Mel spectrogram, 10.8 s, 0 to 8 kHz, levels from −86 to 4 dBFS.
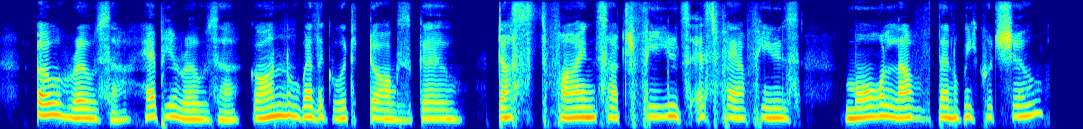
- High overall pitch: No, medium, 180 Hz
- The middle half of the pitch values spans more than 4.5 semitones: No, average, 3.2 semitones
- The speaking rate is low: Yes, slow, 120 wpm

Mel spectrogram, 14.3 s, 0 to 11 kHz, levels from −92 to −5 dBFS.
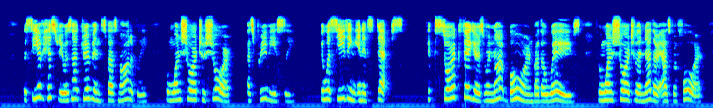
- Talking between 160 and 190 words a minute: No, average, 145 wpm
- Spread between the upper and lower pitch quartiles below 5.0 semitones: Yes, average, 3.9 semitones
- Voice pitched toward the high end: Yes, very high, 255 Hz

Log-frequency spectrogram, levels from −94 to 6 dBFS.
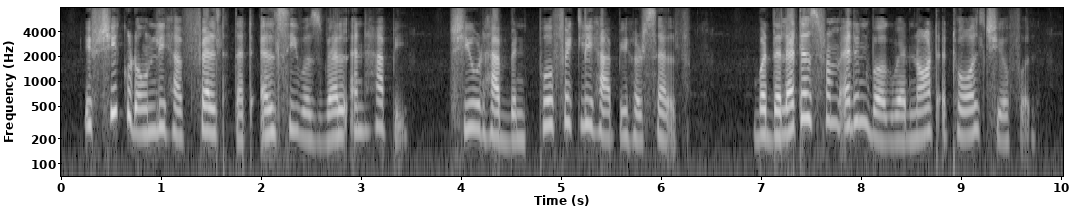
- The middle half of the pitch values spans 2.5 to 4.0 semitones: No, average, 4.7 semitones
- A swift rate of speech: No, average, 175 wpm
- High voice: Yes, high, 230 Hz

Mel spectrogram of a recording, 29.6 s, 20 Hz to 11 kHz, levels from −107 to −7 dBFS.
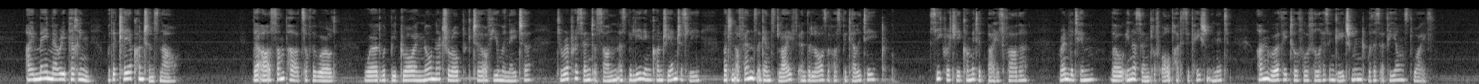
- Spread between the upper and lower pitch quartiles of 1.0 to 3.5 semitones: Yes, average, 2.8 semitones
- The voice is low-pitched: No, medium, 185 Hz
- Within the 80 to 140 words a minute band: Yes, slow, 135 wpm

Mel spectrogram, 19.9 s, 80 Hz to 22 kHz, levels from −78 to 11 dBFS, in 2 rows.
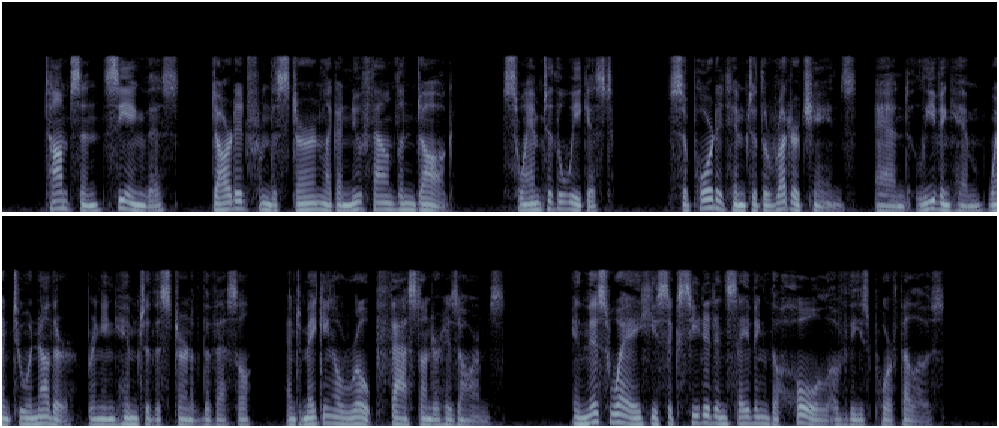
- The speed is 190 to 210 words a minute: No, average, 170 wpm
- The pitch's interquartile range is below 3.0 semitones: No, average, 3.3 semitones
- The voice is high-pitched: No, low, 115 Hz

